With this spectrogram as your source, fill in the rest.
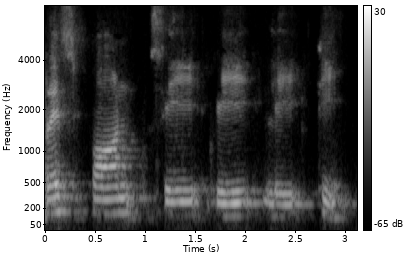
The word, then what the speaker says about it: responsibility: So where do we lay the stress in the words ending with the ety, that is R-I-T-Y? It's the rule is anti-penultimate syllable. In other words, third syllable from the last.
